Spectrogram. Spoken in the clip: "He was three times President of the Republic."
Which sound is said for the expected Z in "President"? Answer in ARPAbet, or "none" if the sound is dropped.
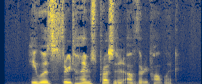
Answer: Z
